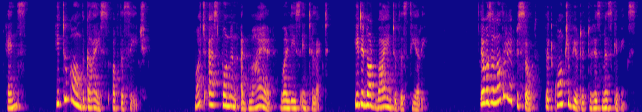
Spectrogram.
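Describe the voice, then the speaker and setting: A woman's voice: on the high side, darkish tone. A woman reading a novel aloud as scripted audiobook narration, telling the story and its characters' thoughts. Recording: roomy echo, dull lo-fi sound.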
